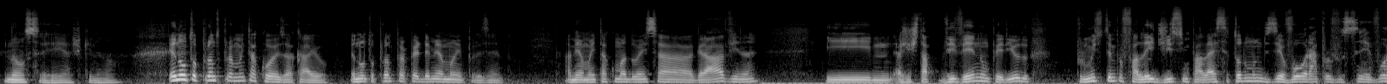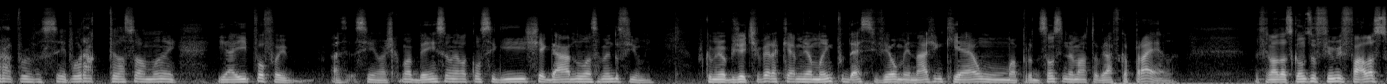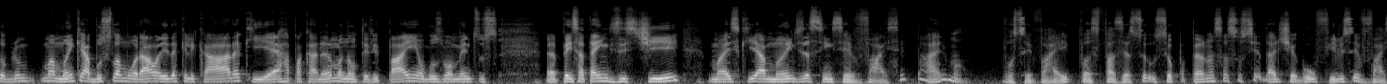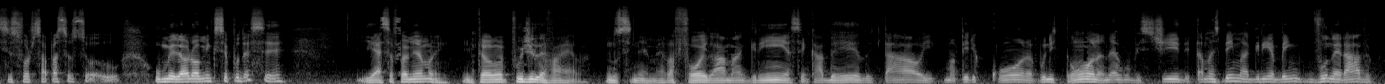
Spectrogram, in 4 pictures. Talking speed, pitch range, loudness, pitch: 220 wpm, 105-130 Hz, -23 LUFS, 120 Hz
